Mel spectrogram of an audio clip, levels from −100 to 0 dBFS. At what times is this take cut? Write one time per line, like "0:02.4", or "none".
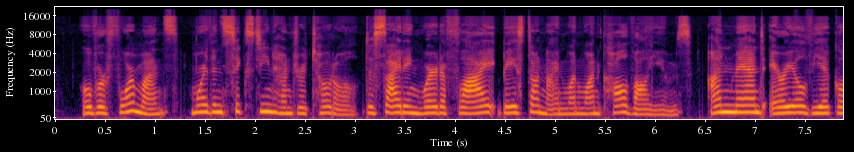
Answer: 0:01.3
0:06.4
